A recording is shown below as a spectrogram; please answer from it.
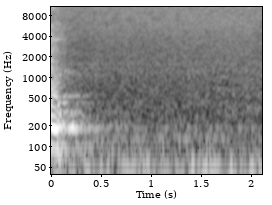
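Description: Steady background hiss in a pause between a man's spoken phrases, with no distinct event in it.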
